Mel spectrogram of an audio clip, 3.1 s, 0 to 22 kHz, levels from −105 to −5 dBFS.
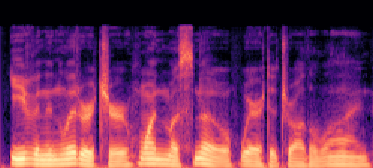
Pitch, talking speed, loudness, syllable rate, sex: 100 Hz, 210 wpm, -15 LUFS, 6.2 syllables/s, male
